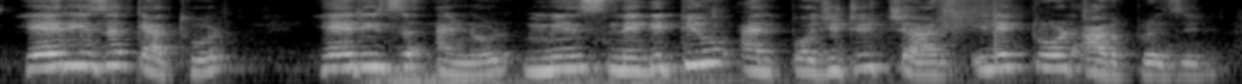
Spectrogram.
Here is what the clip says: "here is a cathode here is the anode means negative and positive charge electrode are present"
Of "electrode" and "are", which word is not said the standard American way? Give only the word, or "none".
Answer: none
